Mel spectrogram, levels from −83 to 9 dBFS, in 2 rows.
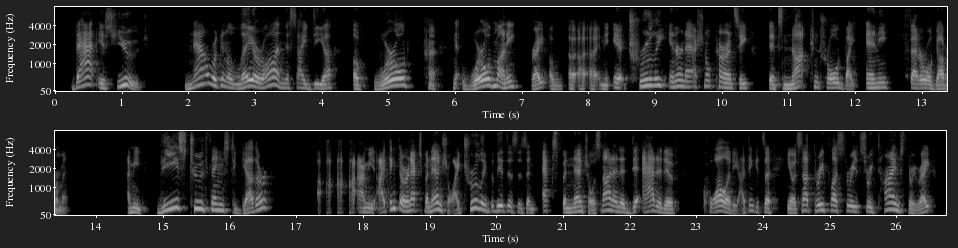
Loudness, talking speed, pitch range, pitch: -33 LUFS, 165 wpm, 140-210 Hz, 165 Hz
